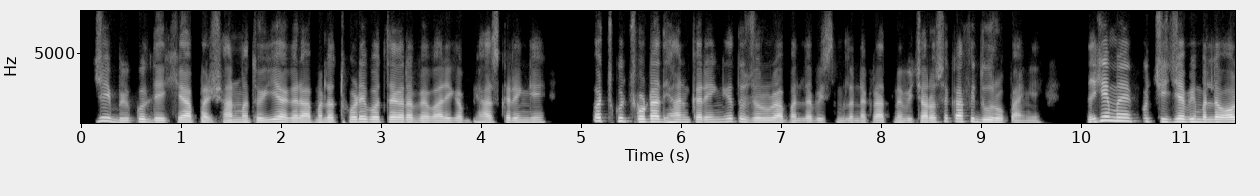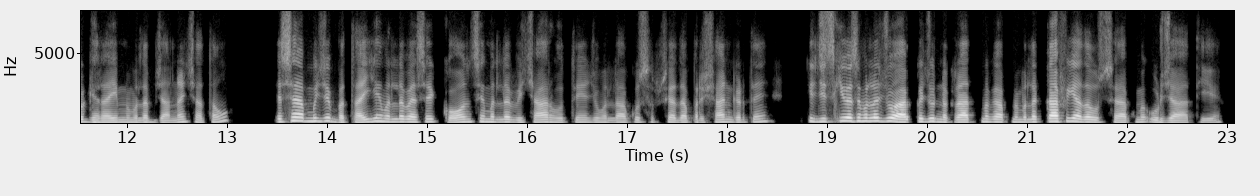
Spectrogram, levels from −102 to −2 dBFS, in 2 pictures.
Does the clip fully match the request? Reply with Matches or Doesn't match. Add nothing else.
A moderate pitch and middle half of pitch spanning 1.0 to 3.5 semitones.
Doesn't match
